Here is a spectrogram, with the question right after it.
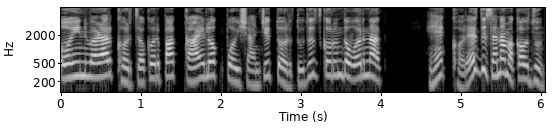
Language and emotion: Goan Konkani, surprised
